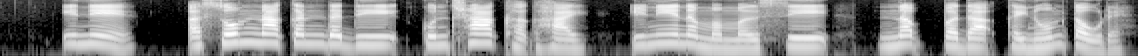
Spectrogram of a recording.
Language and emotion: Manipuri, neutral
